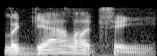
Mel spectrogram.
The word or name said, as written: legality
